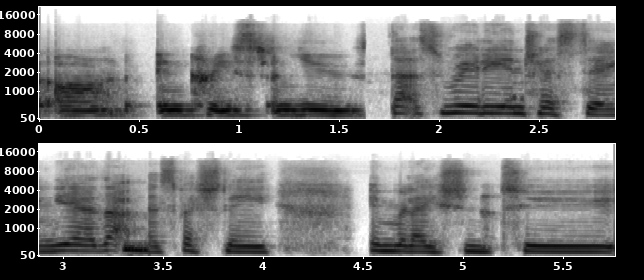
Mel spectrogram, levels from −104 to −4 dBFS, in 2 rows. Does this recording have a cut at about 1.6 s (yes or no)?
yes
